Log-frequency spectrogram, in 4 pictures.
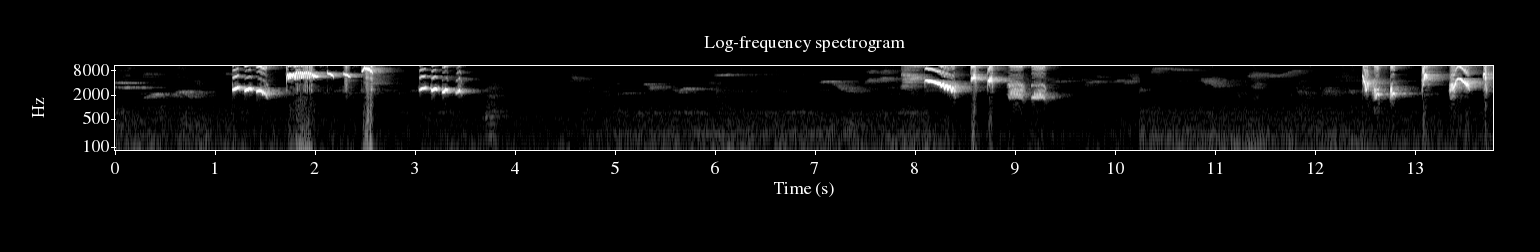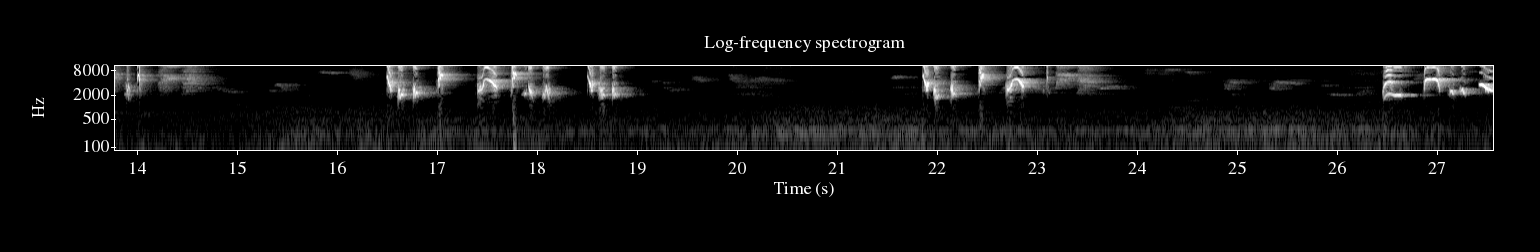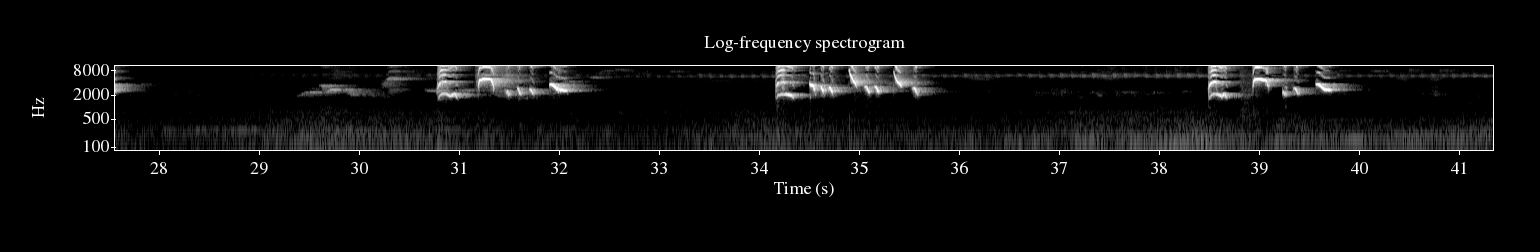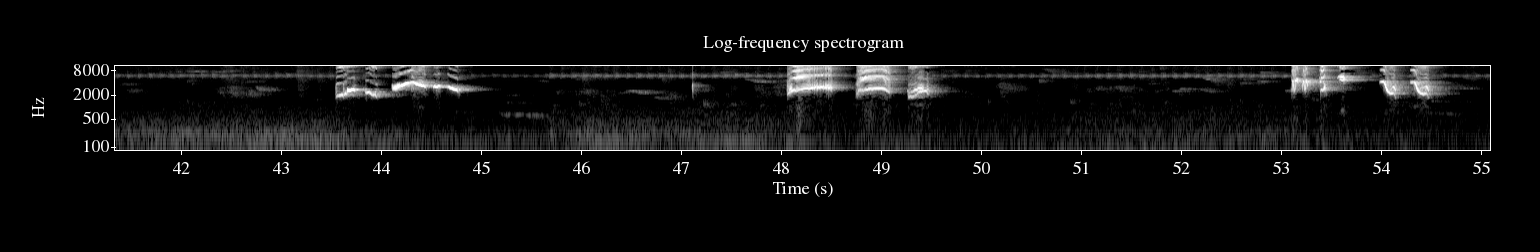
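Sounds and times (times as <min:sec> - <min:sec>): thrush singing whistled notes: 0:00.0 - 0:03.6, 0:29.4 - 0:32.4, 0:34.1 - 0:35.9, 0:37.5 - 0:40.1, 0:43.5 - 0:45.1, 0:46.1 - 0:54.9.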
